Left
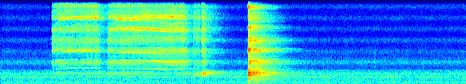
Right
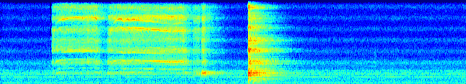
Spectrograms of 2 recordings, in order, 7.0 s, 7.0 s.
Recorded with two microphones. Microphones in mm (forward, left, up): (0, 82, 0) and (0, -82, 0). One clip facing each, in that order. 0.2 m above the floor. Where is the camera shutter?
45° left (ahead or behind), 0.6 m.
